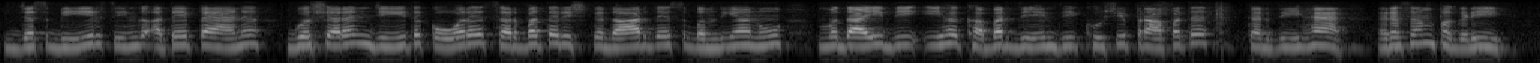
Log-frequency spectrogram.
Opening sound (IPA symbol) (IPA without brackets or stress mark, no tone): d͡ʒ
